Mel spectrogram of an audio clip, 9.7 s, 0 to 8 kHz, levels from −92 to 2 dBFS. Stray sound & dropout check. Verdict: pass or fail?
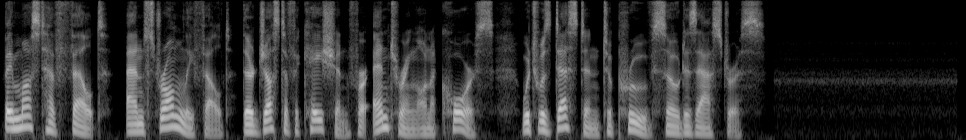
pass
